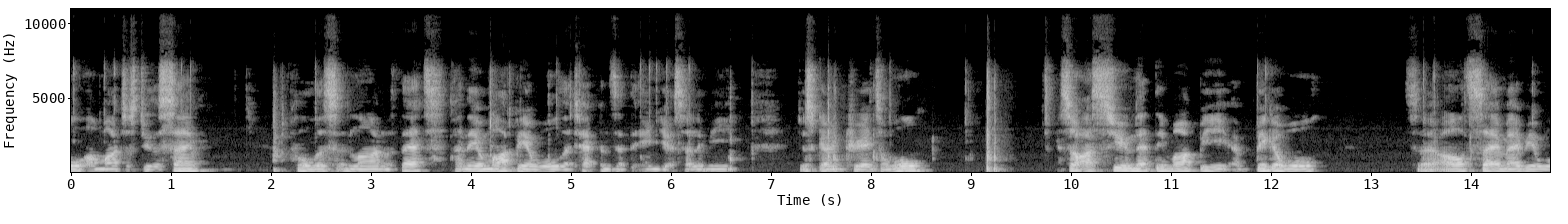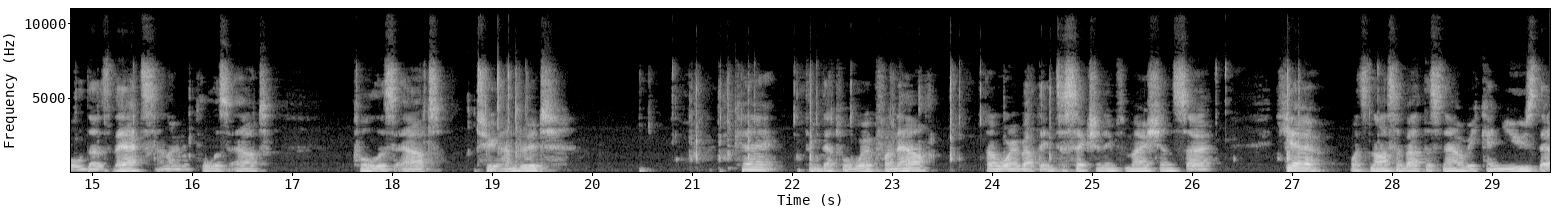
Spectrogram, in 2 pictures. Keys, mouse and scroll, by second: 2.0 p, 3.8 Escape, 15.4 Escape, 16.5 p, 18.7 KP_2, 19.0 KP_0, 21.4 KP_0, 23.0 Escape.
